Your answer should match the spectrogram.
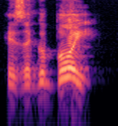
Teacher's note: So the D sound changes into P. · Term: assimilation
